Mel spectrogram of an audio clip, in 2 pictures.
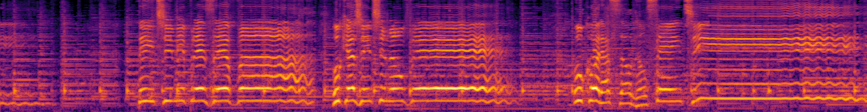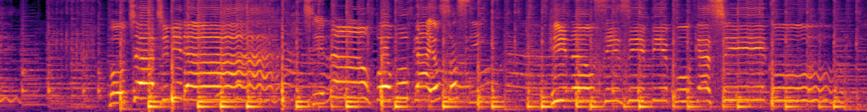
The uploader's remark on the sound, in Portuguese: Foi gravado ao vivo pela Rádio Mixtura dentro da Tenda dos Povos, evento que interagiu juntamente com o Festival Percurso.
